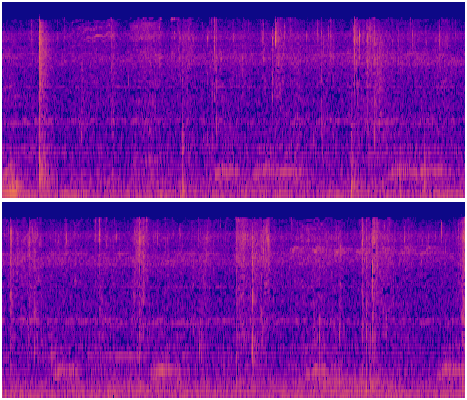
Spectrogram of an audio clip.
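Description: Faint wet squishing and soft clicks of raw tamban fish being squeezed and tossed by hand in vinegar, chili and cucumber in a plastic tub.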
